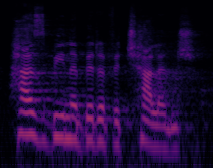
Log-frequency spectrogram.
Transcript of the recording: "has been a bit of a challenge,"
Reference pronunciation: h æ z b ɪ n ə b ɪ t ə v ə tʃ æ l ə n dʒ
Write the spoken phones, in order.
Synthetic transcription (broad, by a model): h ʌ z b ɪ n ə b ɪ t ə v ə tʃ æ l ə n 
